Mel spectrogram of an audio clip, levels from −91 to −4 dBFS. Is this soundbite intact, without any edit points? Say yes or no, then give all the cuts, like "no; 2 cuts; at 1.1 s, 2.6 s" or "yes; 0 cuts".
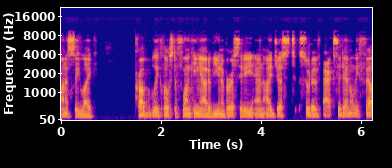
yes; 0 cuts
